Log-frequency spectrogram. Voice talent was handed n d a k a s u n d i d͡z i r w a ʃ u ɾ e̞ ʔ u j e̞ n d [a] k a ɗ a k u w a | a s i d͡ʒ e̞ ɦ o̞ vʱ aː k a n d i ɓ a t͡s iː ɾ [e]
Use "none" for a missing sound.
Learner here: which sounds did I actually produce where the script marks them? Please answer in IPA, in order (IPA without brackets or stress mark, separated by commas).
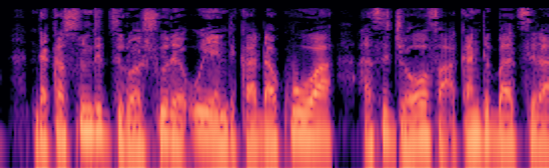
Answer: i, a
